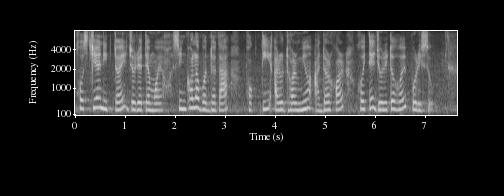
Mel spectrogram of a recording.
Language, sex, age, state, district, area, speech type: Assamese, female, 18-30, Assam, Goalpara, urban, spontaneous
